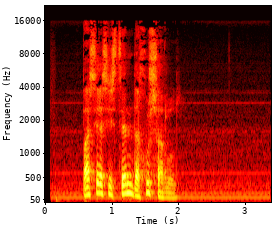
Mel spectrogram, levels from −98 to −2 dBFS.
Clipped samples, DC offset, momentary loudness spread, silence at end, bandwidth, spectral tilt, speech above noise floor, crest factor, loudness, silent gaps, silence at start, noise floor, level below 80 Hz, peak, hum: under 0.1%; under 0.1%; 12 LU; 1.4 s; 16.5 kHz; -5.5 dB/octave; 25 dB; 18 dB; -21 LUFS; none; 0.15 s; -46 dBFS; -58 dBFS; -6 dBFS; 50 Hz at -45 dBFS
